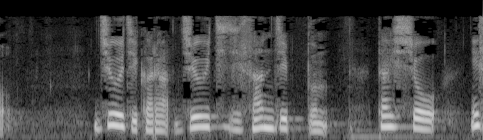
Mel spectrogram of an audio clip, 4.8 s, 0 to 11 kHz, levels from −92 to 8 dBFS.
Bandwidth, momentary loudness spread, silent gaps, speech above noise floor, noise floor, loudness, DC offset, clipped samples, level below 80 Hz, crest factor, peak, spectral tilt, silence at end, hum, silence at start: 8 kHz; 10 LU; none; 31 dB; -49 dBFS; -19 LUFS; under 0.1%; under 0.1%; -50 dBFS; 16 dB; -4 dBFS; -5 dB/octave; 0 s; none; 0 s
